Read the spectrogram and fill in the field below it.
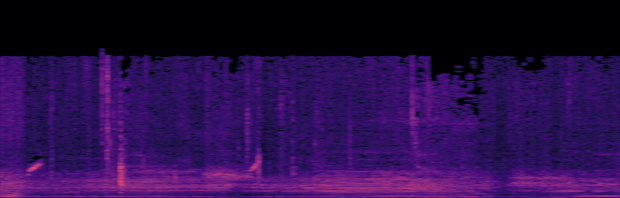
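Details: Hereford and white-faced calves offered in a sale lot; a few long bawls with arching pitch stand out over quieter background mooing and a couple of sharp knocks.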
